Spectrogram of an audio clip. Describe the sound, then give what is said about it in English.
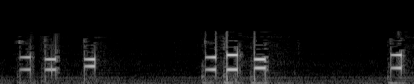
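Touch-tone dialing of a telephone number in the 217 area code: seven short, clear beeping tones in uneven groups of three, three and one, separated by pauses, with no voices. “Okay, I think enough time has passed where I can call that number again.”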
